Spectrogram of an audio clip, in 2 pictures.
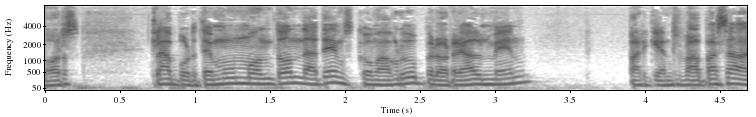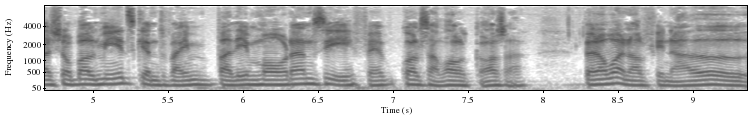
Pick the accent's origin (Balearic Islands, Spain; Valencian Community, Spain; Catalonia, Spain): Catalonia, Spain; Barcelona; uns som de Barcelona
